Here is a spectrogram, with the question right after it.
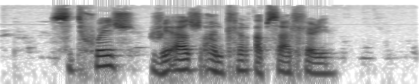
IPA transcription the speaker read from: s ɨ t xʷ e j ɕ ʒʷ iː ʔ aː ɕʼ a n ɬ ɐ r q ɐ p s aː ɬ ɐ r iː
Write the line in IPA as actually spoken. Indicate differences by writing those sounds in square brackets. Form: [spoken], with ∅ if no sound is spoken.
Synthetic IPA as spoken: s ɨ t xʷ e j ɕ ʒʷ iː ʔ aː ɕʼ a n ɬ ɐ r q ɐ p s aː ɬ ɐ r iː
